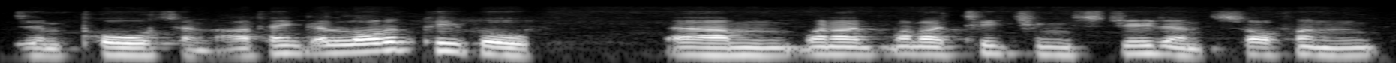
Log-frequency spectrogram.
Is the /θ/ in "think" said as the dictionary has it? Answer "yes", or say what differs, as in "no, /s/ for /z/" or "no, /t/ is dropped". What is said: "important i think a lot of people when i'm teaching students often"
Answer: yes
